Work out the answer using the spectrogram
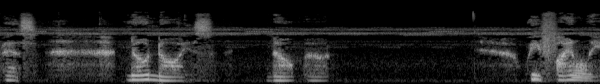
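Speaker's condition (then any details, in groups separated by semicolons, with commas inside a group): ALS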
